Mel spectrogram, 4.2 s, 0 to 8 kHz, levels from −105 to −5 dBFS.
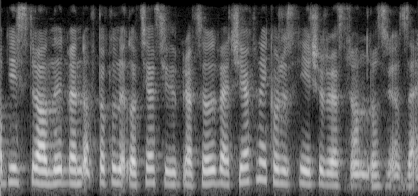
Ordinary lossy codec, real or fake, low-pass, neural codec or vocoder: Opus, 64 kbps; fake; 7.2 kHz; autoencoder, 22.05 kHz, a latent of 192 numbers a frame, VITS, trained on one speaker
